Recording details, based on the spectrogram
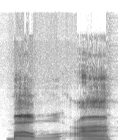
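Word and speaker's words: مرعى: Sekedar ra itu kalau sukun kemudian didahului dengan harakat fathah maka dibaca tebal. Bacanya mar mar'a mar'a mar'a.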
